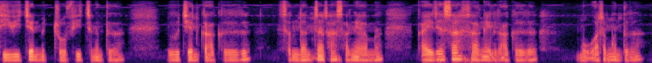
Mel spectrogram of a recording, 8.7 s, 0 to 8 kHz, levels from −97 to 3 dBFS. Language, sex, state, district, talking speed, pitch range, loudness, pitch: Wancho, male, Arunachal Pradesh, Longding, 165 wpm, 95-105 Hz, -22 LUFS, 100 Hz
